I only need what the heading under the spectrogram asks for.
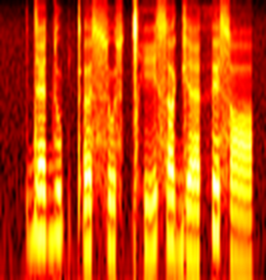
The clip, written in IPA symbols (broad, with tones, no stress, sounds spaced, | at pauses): d ɛ˦ d u˦ p tʼ ə˧ s u˨ s ǀʰ i˨˦ s ʌ˧ ɡʲ æ˨ θ ɪ˦ s ɒ˨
